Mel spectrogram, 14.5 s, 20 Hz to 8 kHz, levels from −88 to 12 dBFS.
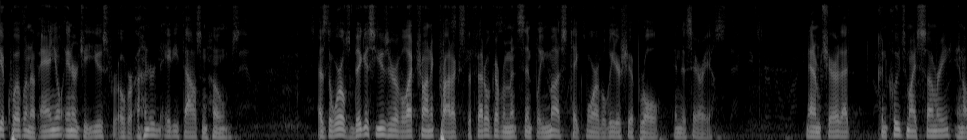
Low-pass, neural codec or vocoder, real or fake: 7.2 kHz; none; real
